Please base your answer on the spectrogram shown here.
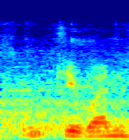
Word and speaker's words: P1: également, et la McLaren P1, P1 si on va le prononcer à l'anglaise, qui est hybride également.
